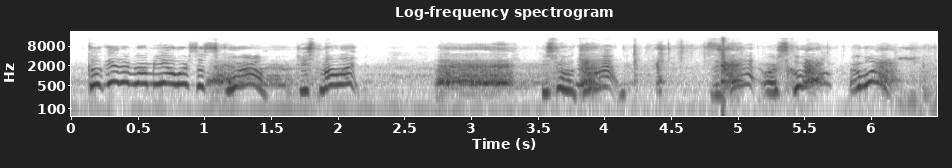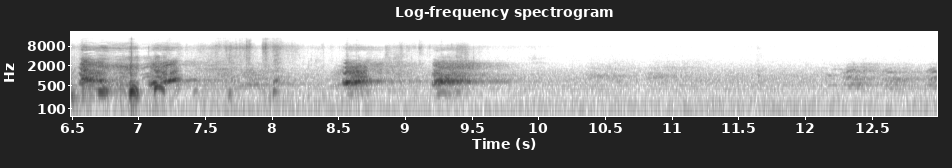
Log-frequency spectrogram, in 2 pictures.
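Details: Beagle, a pet male dog, baying: loud, repeated yodelling howls and bursts with wavering pitch, lasting about ten seconds, mixed with a person's voice, followed by quieter fading sounds.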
